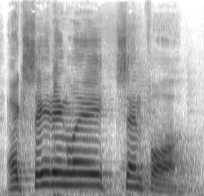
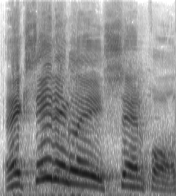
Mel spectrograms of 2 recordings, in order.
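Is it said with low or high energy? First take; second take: low; high. First: It is said with ordinary, lower energy. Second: It is said with more energy.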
